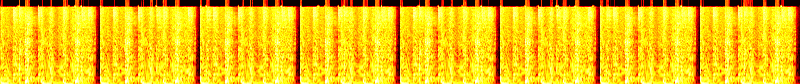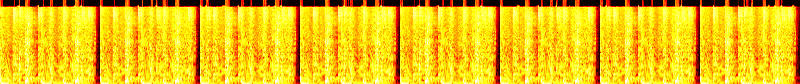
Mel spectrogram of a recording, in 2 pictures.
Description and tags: I used BDX for the kick, sent through Disto-FX and various EQ plugins.
Cymbalistic was used for the hihats, with further EQ and gating placed on it.
The snare was from a free sample pack (I can't remember the name of) sent through a resonator, EQ plugins and some soft-clippers to give it a bigger sound.
Clipmax was used on the master channel.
